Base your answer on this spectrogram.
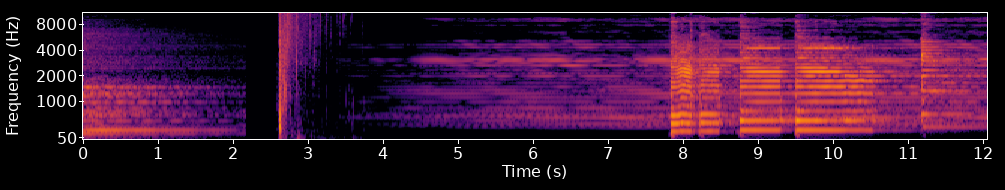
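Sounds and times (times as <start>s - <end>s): indian classical-style instrumental: 4.4s - 12.0s.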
